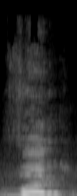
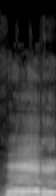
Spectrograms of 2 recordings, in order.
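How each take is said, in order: First: The vowel sounds like 'er', as in 'her'. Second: The vowel sounds like 'air', as in 'where'. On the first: The speaker calls it right. "ಉಚ್ಚಾರ ಏನಾಗಬೇಕು? ವರ್" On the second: The speaker calls it wrong. "ವ್ಯಾರ್ ಅಲ್ಲ"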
